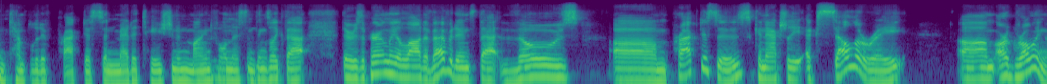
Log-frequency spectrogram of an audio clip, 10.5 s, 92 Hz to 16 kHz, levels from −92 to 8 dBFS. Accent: American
